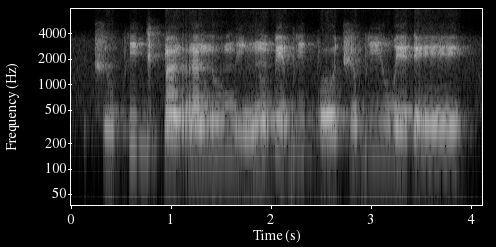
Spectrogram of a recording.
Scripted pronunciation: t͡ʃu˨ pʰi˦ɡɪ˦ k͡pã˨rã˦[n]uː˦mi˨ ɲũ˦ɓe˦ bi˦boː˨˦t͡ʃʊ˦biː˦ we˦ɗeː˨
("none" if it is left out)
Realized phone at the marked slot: n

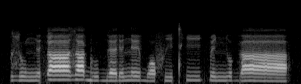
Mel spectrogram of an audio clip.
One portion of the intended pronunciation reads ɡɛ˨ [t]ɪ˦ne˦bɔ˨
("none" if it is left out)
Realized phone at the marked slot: ɾ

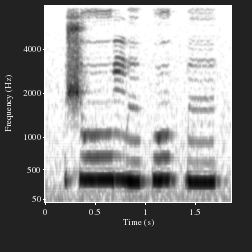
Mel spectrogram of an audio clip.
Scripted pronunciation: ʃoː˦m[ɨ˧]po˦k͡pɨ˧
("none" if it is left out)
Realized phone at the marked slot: ɨ˧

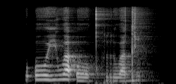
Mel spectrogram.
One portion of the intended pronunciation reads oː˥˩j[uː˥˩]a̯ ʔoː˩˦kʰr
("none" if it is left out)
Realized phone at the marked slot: u˥˩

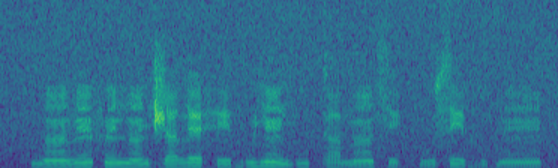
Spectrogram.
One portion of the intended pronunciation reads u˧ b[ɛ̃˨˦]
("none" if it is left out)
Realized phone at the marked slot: ɛ̃˧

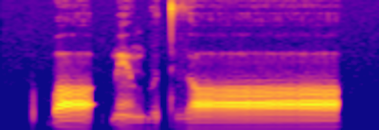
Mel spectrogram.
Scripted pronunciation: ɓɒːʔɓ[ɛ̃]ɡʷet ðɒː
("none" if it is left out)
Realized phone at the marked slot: ɛ̃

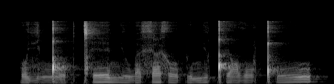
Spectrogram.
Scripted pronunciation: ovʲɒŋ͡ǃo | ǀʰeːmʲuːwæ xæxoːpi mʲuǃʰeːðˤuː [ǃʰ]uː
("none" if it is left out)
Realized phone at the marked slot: ǃʰ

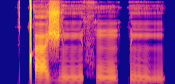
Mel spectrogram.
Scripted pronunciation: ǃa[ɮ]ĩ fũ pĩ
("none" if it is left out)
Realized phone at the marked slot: ʒ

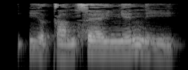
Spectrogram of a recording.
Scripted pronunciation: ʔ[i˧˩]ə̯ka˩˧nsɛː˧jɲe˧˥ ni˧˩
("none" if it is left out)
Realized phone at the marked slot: i˧˩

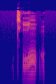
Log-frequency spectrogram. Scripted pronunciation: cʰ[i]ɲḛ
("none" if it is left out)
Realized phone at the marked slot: i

